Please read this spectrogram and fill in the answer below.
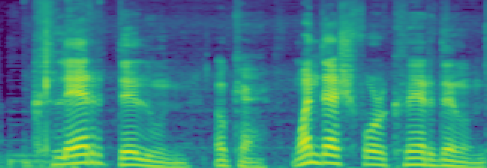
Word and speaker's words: Clair de lune: Fuck, I need to learn how to pronounce this. Clair de lune. Clair de lune.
